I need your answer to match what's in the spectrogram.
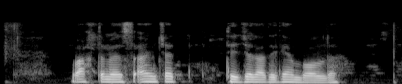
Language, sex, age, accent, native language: Uzbek, male, 18-24, Samarqand, Uzbek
